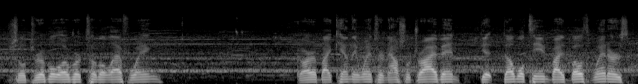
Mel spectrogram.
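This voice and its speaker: Low-voiced male basketball play-by-play announcer, noisy gym. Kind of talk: live sports commentary. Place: indoor basketball arena. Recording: noisy gym ambience behind voice.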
